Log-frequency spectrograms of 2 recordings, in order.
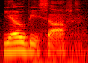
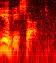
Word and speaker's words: Ubisoft: it both being wrong because it's pronounced yo be soft yo be soft whoa why Oh Oh be soft no that would be Ubisoft why yeah weird though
